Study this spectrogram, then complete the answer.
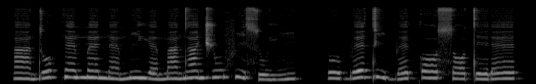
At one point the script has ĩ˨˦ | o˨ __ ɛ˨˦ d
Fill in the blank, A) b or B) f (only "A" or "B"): A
